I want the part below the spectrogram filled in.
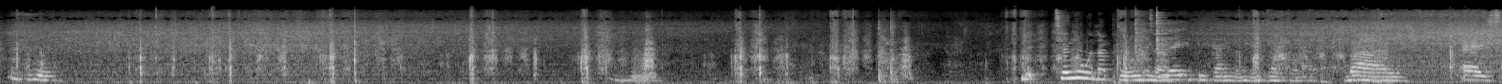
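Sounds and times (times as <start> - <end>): chicken sizzling in a pan: 0.0 - 15.0
knife chopping on cutting board: 1.3 - 6.7, 7.3 - 9.2, 10.0 - 14.0.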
